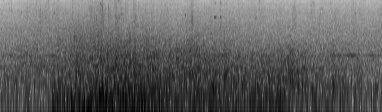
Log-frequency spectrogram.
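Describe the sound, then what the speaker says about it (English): Heavy thunder rolls in from a thunderstorm in the video game Life Is Strange, a deep rumbling swell rising sharply after a brief pause and lingering over a steady wash of rain. "I'm trapped in a storm?"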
